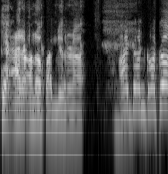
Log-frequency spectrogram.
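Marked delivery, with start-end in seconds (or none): 1.8-2.5 high-pitched, botched, failed Scottish accent. Imitating a guest from scotland getting up: attempted scottish accent. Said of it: "I can't get it right".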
